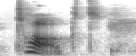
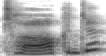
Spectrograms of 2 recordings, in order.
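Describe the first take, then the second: First: The ending is pronounced as a t sound. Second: The ending is not pronounced as a t sound. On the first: The speaker calls it right. "We say talked" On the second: The speaker calls it wrong. "not talked"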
